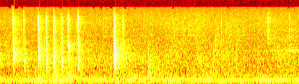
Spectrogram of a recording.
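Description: Rapid clattery keystrokes on a computer keyboard entering a command at a DOS prompt to start TBBS, a quick burst of close clicks followed by a few sparser taps over a steady low hum.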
